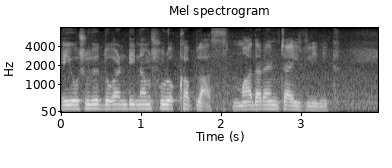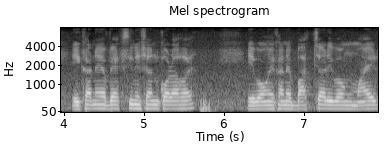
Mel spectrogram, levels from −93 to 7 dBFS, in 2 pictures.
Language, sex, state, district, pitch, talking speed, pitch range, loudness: Bengali, male, West Bengal, Malda, 135 Hz, 160 wpm, 130-140 Hz, -14 LUFS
